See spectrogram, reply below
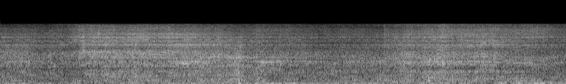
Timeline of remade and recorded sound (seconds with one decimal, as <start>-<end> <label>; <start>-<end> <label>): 0.0-0.9 remade; 0.9-1.4 recorded; 1.4-5.7 remade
